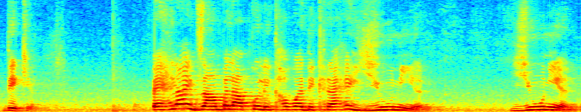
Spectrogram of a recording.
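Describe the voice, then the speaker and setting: A woman's voice: lively intonation, a little slow. A woman teacher, giving a patient classroom lecture and answering her own questions. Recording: echoey room with faint rumble.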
